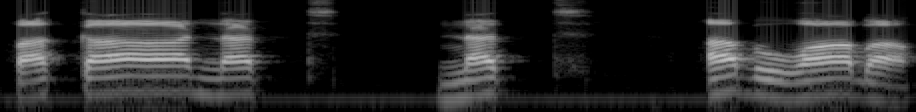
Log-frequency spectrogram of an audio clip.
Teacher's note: on the ba we make qalqala.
